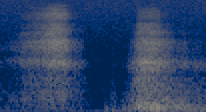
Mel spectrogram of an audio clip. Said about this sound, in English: In the work Cloud Studies, the collective forensic architecture interview a man whose home in Gaza has just been bombed. He coughs into the microphone.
